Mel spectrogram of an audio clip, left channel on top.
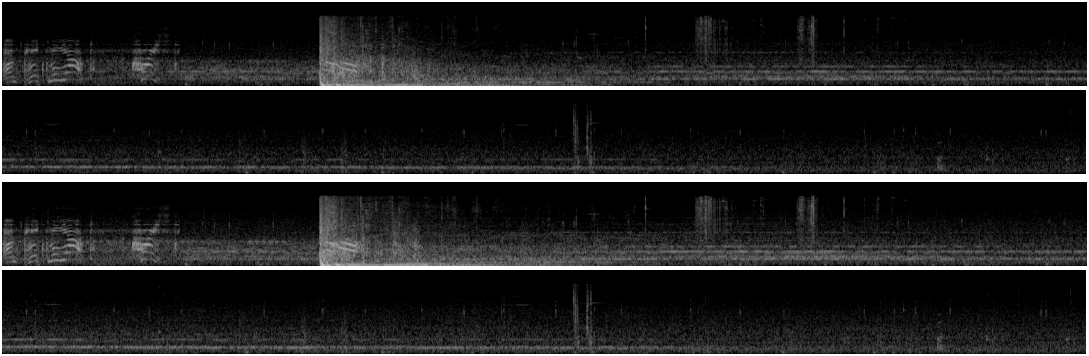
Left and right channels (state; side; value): quieter; left; 3.8 dB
